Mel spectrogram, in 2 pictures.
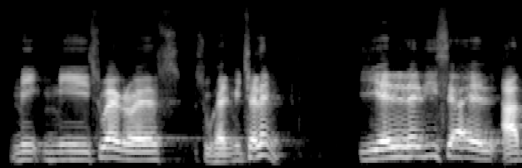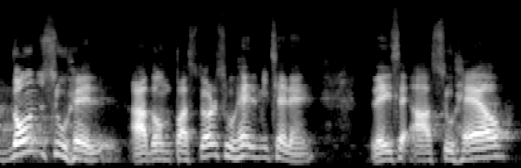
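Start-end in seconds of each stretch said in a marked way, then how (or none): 9.3-10.2 imitated American accent, louder. Retelling how the sister-in-law's boyfriend addressed the father-in-law: imitating an American accent. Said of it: "en su acento americano decir".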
